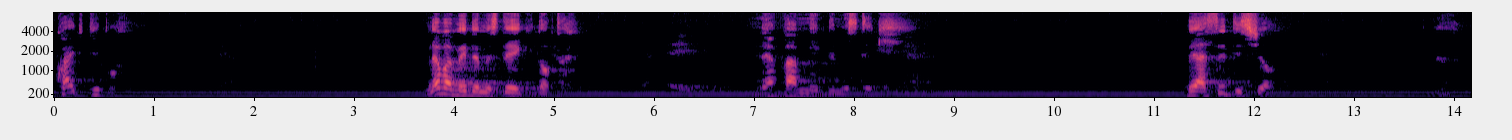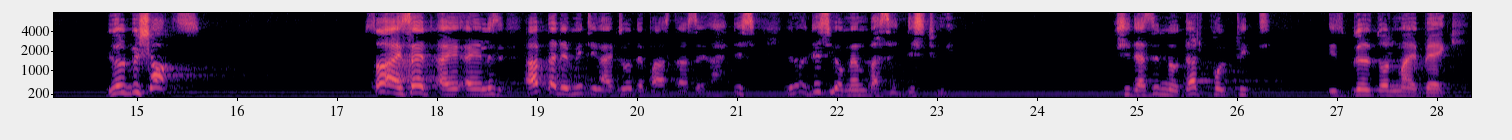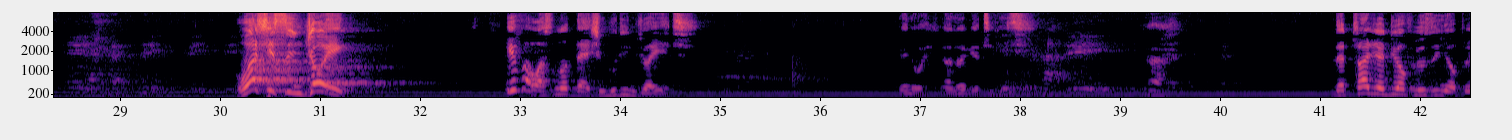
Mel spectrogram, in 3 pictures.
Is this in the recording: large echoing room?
yes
